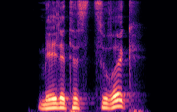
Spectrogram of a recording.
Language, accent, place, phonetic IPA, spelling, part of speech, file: German, Germany, Berlin, [ˌmɛldətəst t͡suˈʁʏk], meldetest zurück, verb, De-meldetest zurück.ogg
- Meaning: inflection of zurückmelden: 1. second-person singular preterite 2. second-person singular subjunctive II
